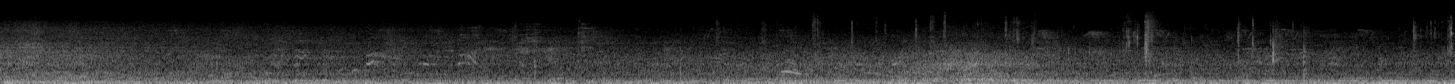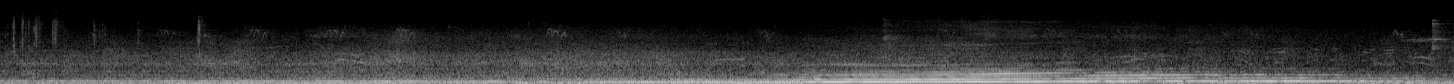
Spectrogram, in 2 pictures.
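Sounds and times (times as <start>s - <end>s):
vehicle engine accelerating: 20.3s - 28.5s.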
